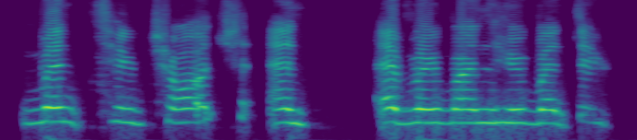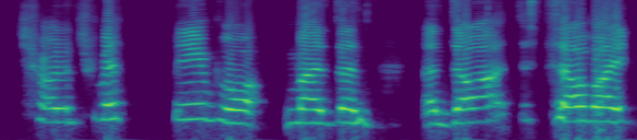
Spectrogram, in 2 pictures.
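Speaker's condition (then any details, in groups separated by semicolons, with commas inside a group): Cerebral palsy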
